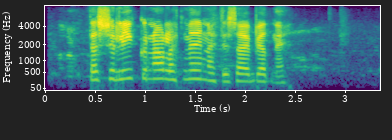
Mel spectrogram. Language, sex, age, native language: Icelandic, female, 20-29, Icelandic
